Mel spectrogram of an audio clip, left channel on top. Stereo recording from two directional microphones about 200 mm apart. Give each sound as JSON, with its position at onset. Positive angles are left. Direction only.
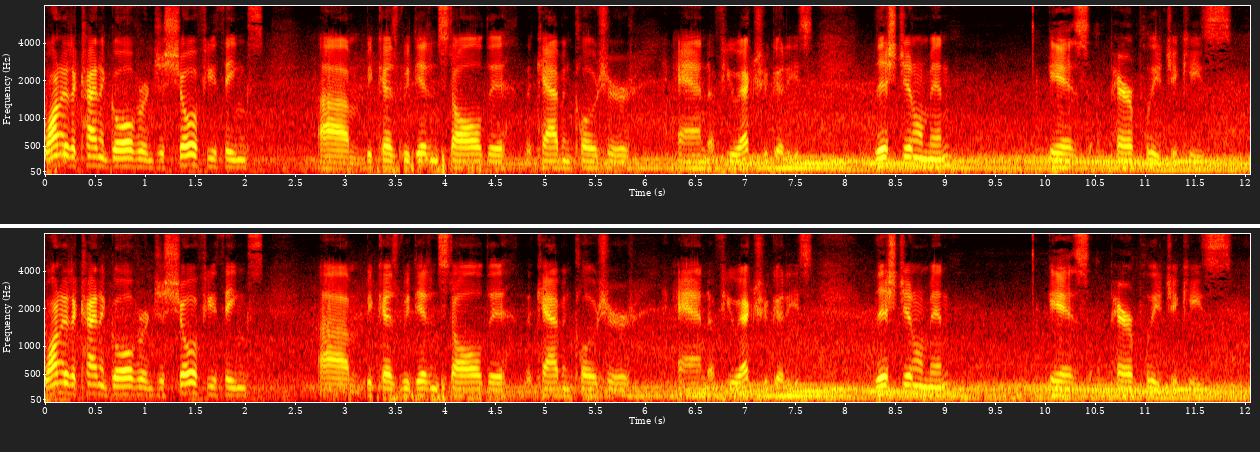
{"t": 0.0, "sound": "speech", "side_deg": 15}
{"t": 10.0, "sound": "speech", "side_deg": 20}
